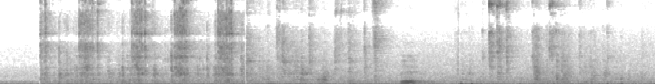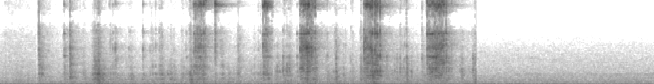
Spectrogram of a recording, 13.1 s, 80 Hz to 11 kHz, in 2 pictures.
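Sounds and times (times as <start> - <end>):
hand tool strokes: 8.0 - 11.3.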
